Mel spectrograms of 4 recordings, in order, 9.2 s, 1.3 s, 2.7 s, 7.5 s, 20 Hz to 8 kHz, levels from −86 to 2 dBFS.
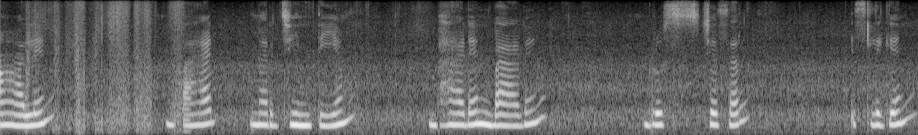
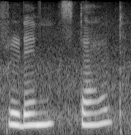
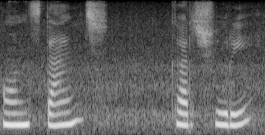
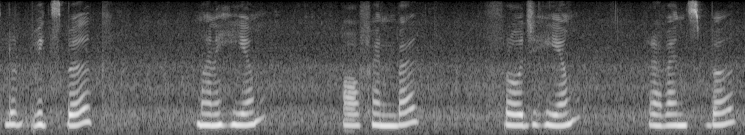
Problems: constant background noise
